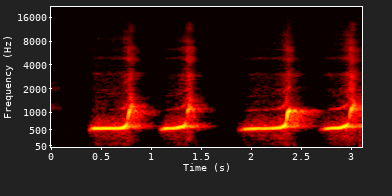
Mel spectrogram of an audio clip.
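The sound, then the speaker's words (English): Someone imitates a bird call with their voice: four repeated whistly notes, each holding a steady tone then jumping sharply upward in pitch, evenly spaced with short gaps, no speech. “I don't know what bird it is, but it sounds like a bird.”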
